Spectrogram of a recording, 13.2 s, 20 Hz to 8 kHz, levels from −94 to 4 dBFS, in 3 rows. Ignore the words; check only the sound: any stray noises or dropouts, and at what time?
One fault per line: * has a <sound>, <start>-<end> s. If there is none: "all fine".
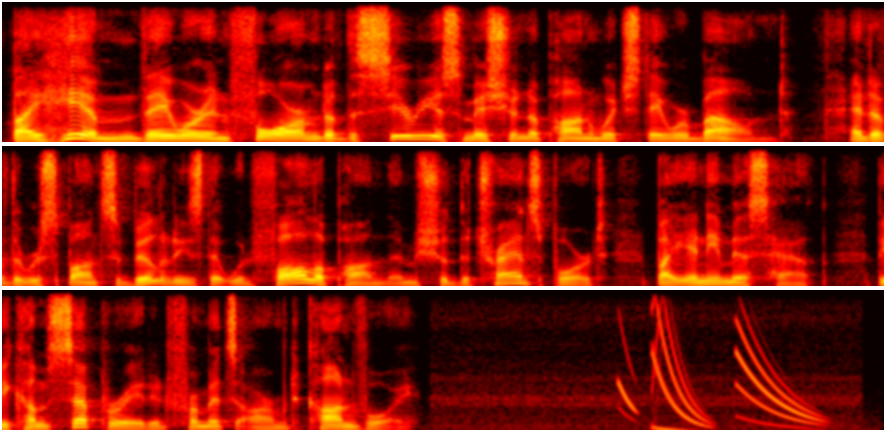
* has a chirp, 11.9-13.0 s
